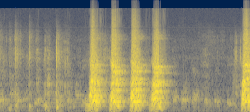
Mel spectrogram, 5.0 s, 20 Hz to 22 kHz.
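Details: A 5-month-old German Shepherd pup called Klaus, introduced to a water buffalo horn, makes soft muttering whines before four strong, rhythmic barks about half a second apart, then one more bark.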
